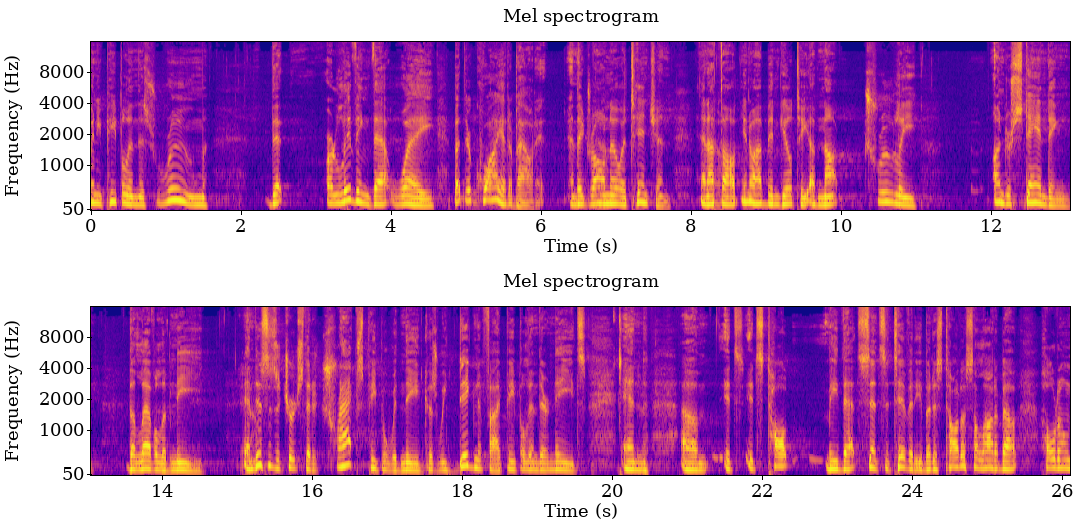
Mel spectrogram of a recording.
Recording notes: Recorded Live at Brookwood Church.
